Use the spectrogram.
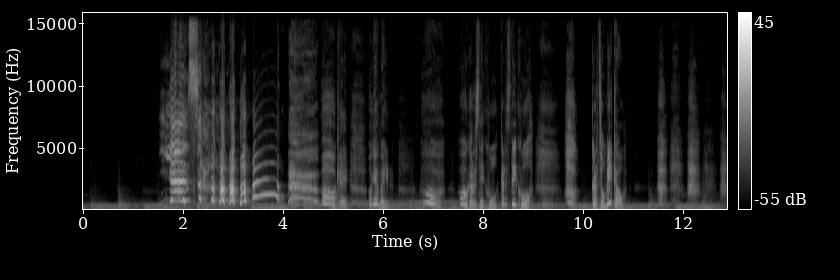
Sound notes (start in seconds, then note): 2.2 giggles; 5.5 deep breath; 9.1 gasp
